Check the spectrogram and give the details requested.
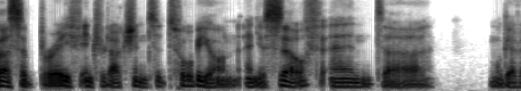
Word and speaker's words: Tourbillon: Do you want to give us the authentic French version of Yeah, we'll go with tourbillon.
